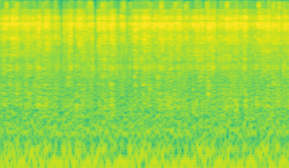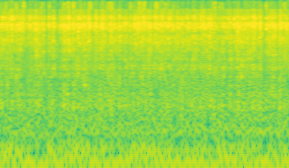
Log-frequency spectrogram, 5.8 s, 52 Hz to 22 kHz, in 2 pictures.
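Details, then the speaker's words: 1964 Chevelle with new 3-inch dual Flowmaster exhaust dumping in front of the axle. A deep, loud, even rumble at idle with a steady beat and no knocks or misses; a healthy V8 idle. "it sounds good I hope that didn't store really bad and sorry if you're listening in headphones but it sounds pretty good I like it"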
